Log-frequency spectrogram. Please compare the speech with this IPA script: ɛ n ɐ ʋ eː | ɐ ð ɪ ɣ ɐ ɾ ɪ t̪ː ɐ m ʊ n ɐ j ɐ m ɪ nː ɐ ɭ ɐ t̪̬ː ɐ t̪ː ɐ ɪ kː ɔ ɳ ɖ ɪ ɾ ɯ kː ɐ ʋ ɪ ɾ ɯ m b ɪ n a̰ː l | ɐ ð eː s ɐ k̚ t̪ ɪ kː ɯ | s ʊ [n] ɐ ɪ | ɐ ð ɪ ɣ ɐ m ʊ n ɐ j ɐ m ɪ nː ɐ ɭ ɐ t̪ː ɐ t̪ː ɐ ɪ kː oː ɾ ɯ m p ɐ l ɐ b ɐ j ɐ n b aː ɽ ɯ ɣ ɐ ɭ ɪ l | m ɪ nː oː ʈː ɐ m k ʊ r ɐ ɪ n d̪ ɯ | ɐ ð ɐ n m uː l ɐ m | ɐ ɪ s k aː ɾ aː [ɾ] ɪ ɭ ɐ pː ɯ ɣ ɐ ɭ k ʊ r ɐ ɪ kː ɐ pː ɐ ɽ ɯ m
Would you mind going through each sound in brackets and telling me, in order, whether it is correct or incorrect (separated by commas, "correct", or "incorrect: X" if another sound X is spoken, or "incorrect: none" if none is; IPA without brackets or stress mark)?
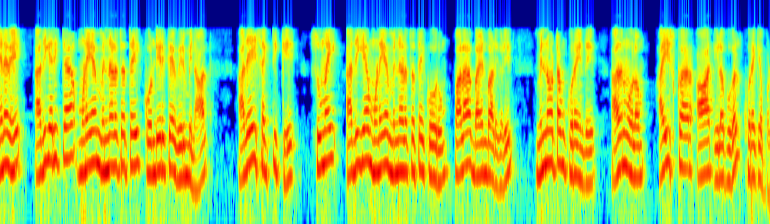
incorrect: m, correct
